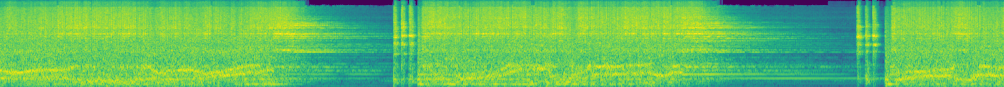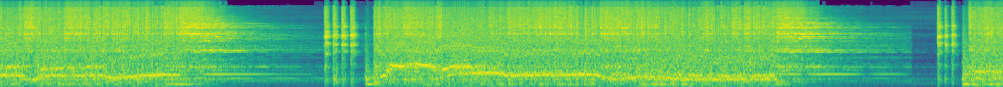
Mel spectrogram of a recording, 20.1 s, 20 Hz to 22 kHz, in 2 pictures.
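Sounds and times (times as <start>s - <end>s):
distorted noise: 0.0s - 20.0s
pounding drums: 0.0s - 20.0s
person yelling vocals: 4.6s - 7.0s, 8.9s - 11.9s, 13.8s - 17.9s.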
